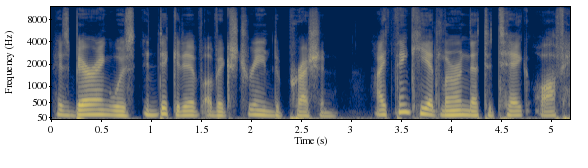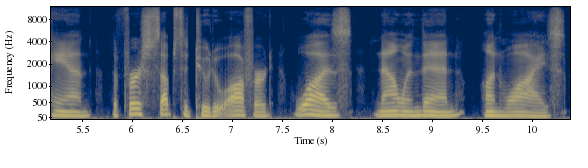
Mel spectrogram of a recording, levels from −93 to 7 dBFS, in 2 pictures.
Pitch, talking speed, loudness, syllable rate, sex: 130 Hz, 155 wpm, -21 LUFS, 4.9 syllables/s, male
